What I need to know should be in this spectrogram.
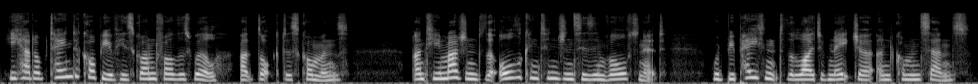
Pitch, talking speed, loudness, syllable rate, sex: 245 Hz, 200 wpm, -18 LUFS, 6.3 syllables/s, female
